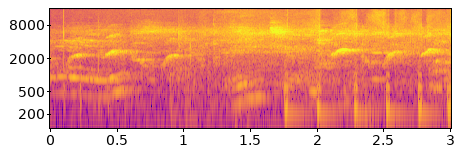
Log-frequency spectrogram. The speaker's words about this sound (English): If you guys can hear that, that's the birds. Well, the one birdie.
